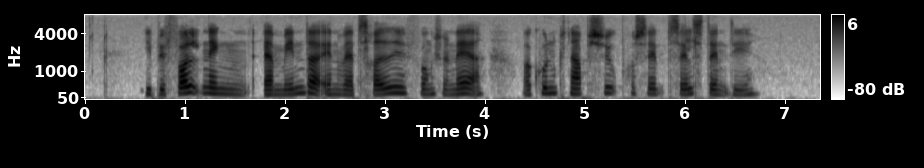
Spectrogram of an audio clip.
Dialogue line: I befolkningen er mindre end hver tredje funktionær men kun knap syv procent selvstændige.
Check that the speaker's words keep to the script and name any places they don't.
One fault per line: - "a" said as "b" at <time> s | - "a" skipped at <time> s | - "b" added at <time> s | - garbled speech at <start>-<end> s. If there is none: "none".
- "men" said as "og" at 4.4 s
